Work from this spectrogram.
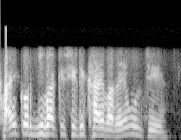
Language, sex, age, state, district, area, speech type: Odia, male, 45-60, Odisha, Nabarangpur, rural, conversation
